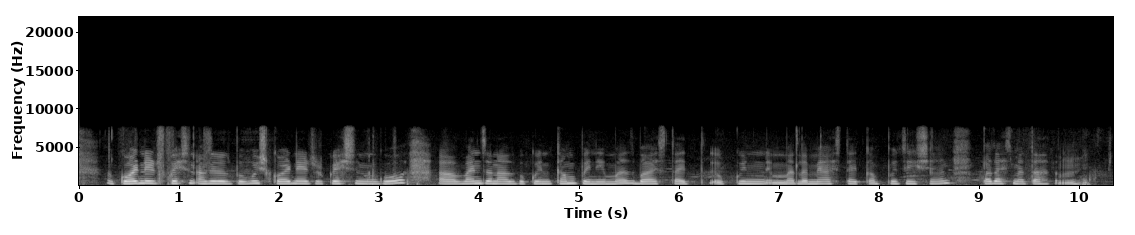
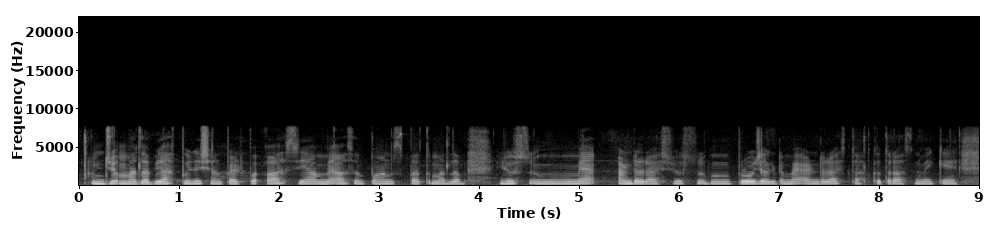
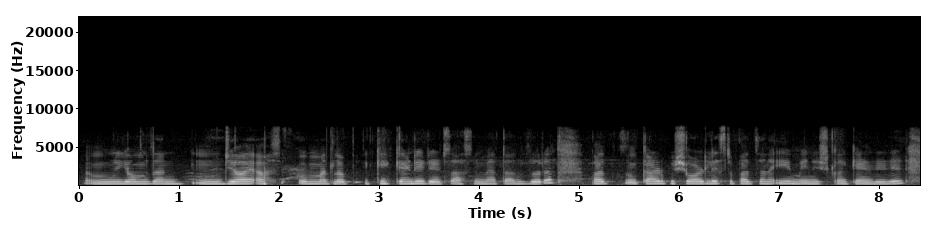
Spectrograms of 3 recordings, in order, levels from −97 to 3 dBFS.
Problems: low volume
